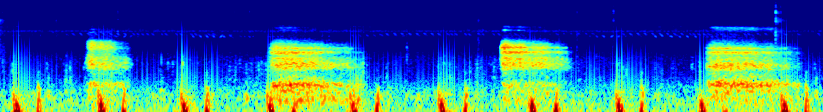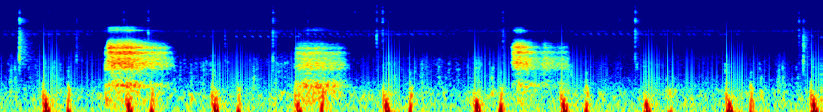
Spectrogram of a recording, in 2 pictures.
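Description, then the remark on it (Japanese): A steady human heartbeat thumps low and muffled, as if heard through the chest, with slow, soft breaths rising and falling over it at regular intervals. No talking. “最後にあなたがぐっすりと眠れるように、私の胸の音、聞こえますか？”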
